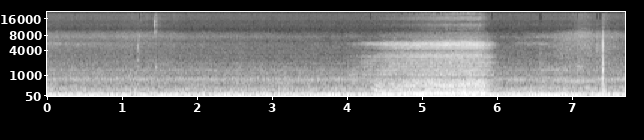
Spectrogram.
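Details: A single low, rough snore of about a second and a half over a steady background hum, from a sleeping 18-year-old dog; snoring.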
